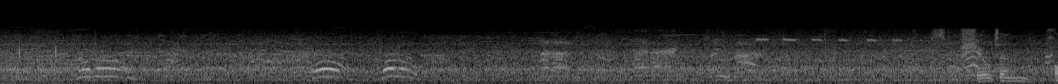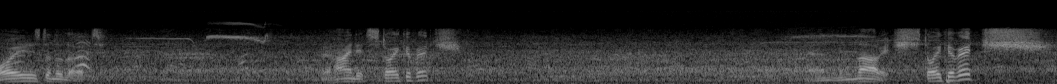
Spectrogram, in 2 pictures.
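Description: A large crowd murmurs and chants in a big open stadium.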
